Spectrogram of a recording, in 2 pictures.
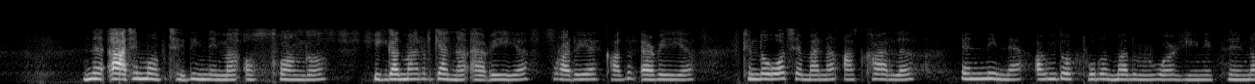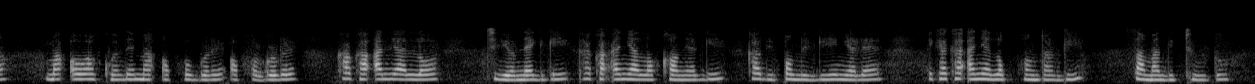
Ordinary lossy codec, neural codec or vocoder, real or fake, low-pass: none; codec, 16 kHz in and 24 kHz out, 0.4 kbps, LongCat-Audio-Codec, fine tuned four codebook decoder; fake; 5.4 kHz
